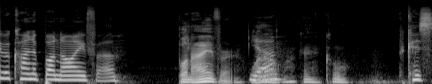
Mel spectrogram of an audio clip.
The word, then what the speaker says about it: Bon Iver: kind of Bon IA Bon Iver wow okay cool because they're like oh bon no it's not French there's not an H in front of it yeah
